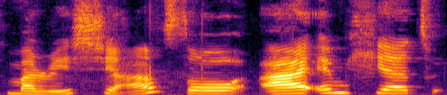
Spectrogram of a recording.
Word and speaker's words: Marisia: so I want to make sure that I'm pronouncing her name right it's mauricia so I am here to introduce her so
